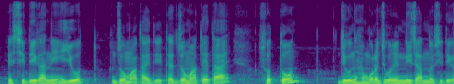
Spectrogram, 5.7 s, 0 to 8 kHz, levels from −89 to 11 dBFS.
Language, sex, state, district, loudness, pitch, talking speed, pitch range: Chakma, male, Tripura, Unakoti, -12 LUFS, 130 Hz, 180 wpm, 120-140 Hz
